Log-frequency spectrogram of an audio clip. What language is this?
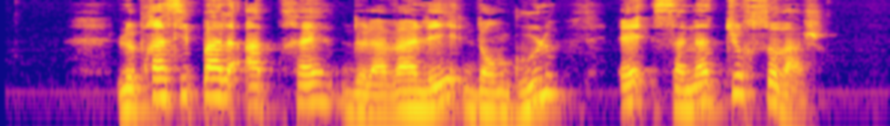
French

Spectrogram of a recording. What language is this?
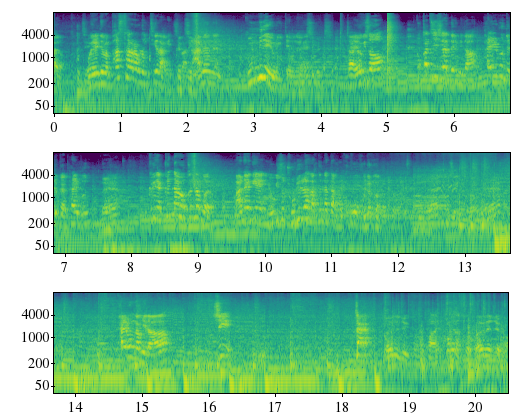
Korean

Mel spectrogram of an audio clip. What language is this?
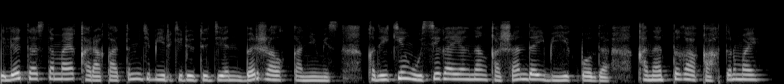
Kazakh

